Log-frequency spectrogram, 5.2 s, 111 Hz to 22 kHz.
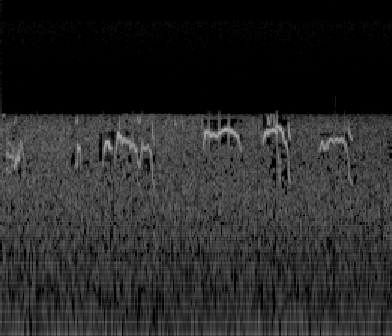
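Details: Goshawk chicks in a New Forest nest, England, begging on 20 May 2023 as the mother, then the father, feeds the brood of three, nest cam: clear, wavering whistled calls in short bursts, each lasting under a second, over faint hiss.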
